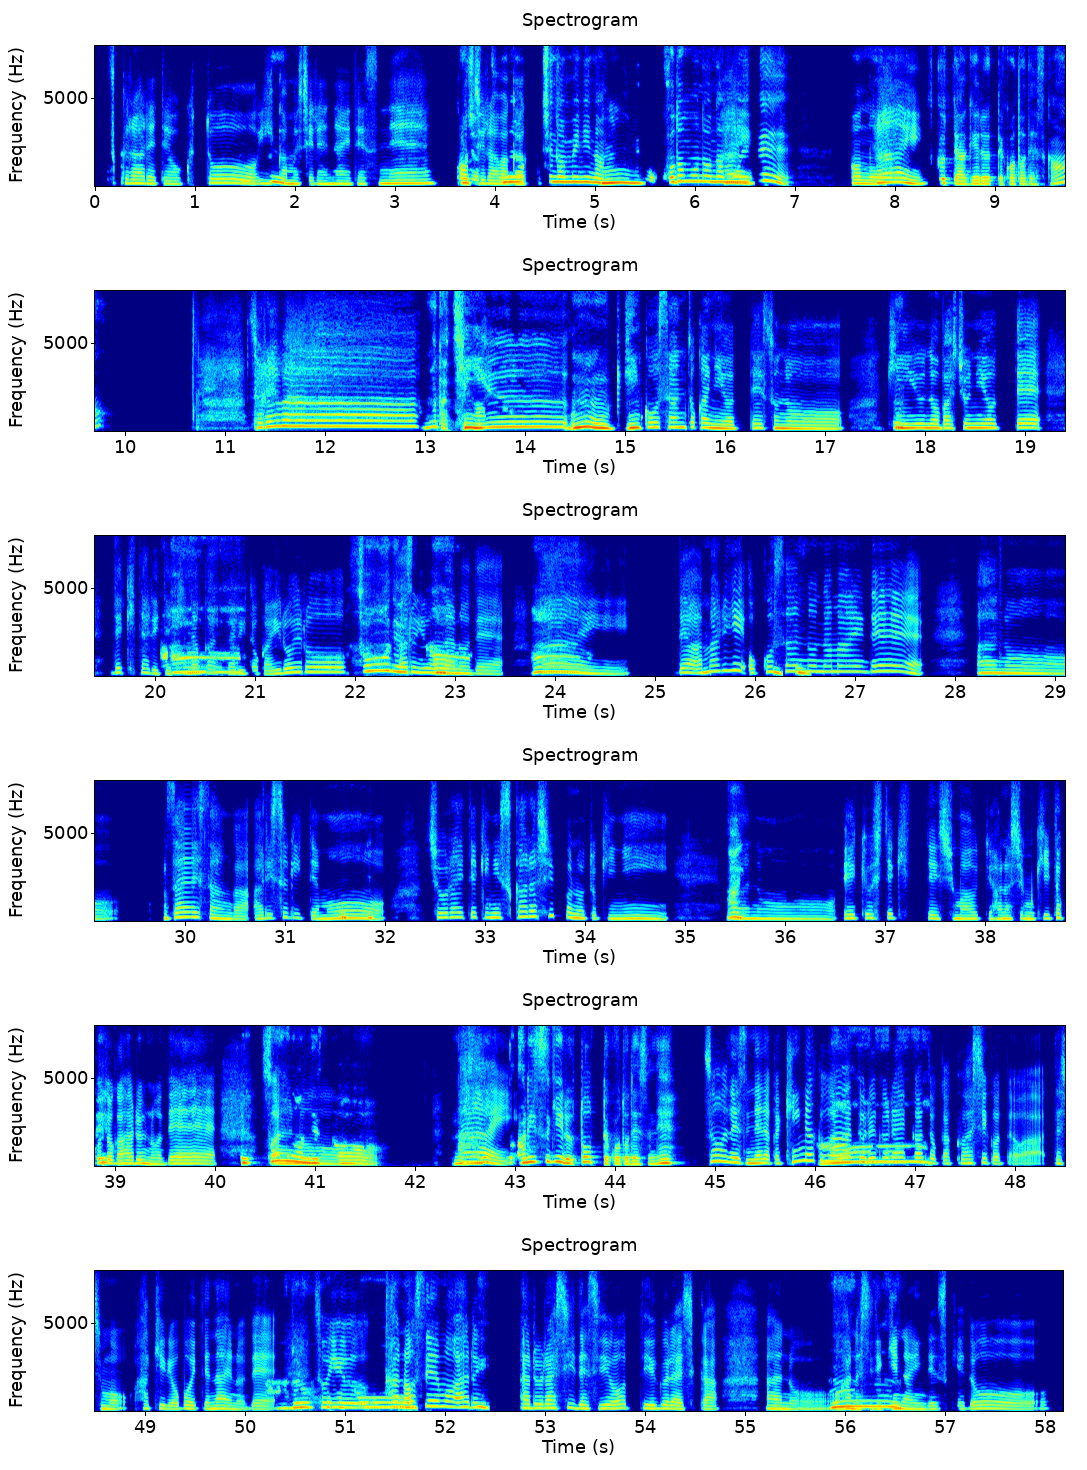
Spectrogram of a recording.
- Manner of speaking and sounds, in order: other noise; drawn out: "それは"; tapping; in English: "スカラシップ"
- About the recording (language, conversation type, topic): Japanese, advice, 収入が増えたときに浪費を防ぎつつ、お金の習慣を改善して目標を立てるにはどうすればいいですか？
